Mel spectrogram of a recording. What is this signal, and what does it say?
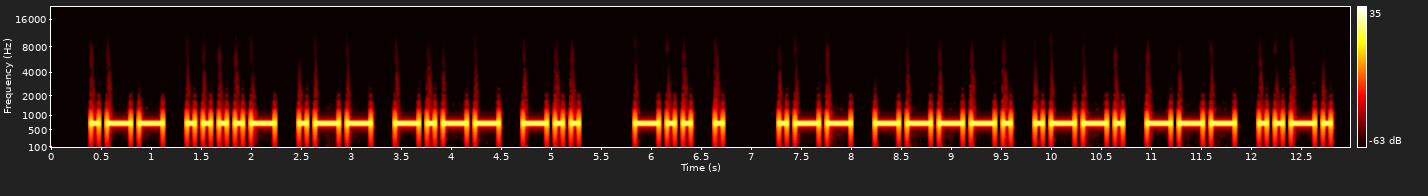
Morse code, heard as a keyed tone, about 15 wpm, 700 Hz. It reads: W4WYD DE W9POF
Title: USA Callsign DE Callsign - 5 Characters - 15wpm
